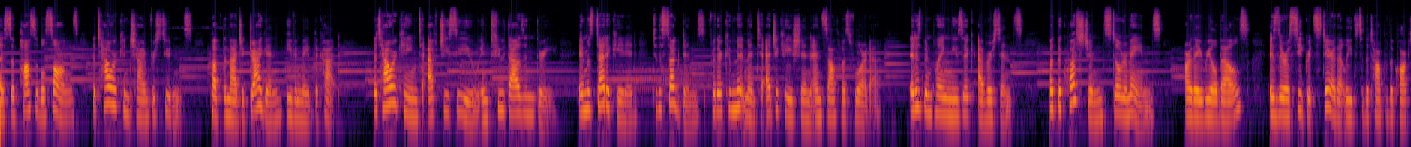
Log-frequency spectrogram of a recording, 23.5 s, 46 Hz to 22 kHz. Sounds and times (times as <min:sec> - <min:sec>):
Speech: 0:00.0 - 0:05.6, 0:06.2 - 0:23.5.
